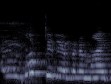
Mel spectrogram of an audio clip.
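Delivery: ordinary talk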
